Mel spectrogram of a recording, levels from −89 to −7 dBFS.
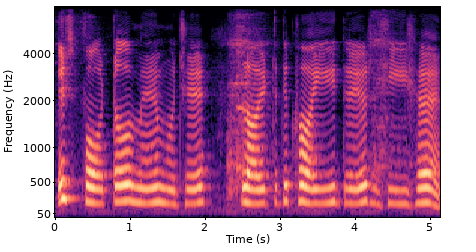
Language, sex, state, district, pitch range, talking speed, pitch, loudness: Hindi, female, Madhya Pradesh, Katni, 200-220 Hz, 105 wpm, 210 Hz, -19 LUFS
